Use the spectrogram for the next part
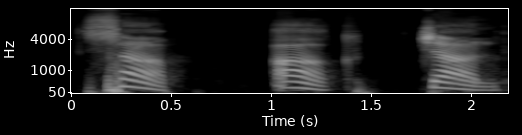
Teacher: इनका उच्चारण जब हम करते हैं तो फेफड़ों से आने वाली वायु नाक और मुंह दोनों से बाहर निकलती है। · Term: अनुनासिक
